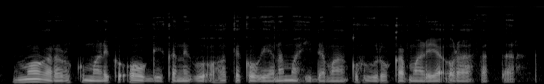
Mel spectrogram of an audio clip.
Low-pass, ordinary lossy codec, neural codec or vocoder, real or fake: none; none; none; real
